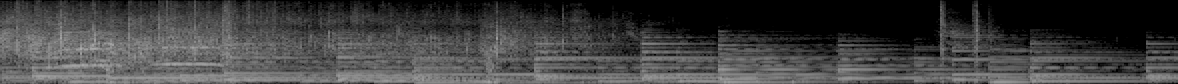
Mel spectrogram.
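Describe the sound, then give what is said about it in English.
An audience claps steadily in applause for the Lord during a church service, a dense, rain-like patter of applause over sustained organ or keyboard chords, strongest early on and gradually thinning as the music carries on. “Can we get an applause for the Lord, please?”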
